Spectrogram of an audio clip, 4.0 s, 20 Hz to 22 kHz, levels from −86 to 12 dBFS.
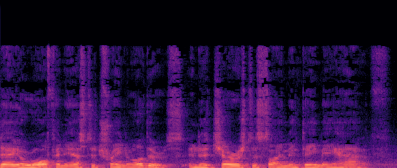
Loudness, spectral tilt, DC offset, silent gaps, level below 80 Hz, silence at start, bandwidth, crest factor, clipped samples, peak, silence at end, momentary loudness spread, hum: -18 LUFS; -7.5 dB/octave; under 0.1%; none; -58 dBFS; 0 s; 16.5 kHz; 16 dB; under 0.1%; 0 dBFS; 0.3 s; 9 LU; none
